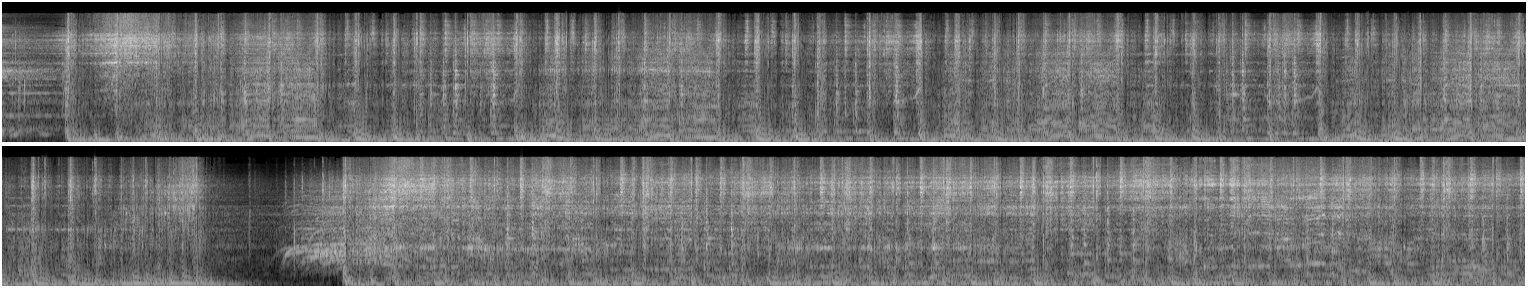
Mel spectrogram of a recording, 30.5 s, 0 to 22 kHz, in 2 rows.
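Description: Live electro-pop band playing an instrumental passage, with a steady kick-drum beat under synthesizers. The music drops out briefly just after the start and again for about a second about 18 seconds in, then comes back in with a synth line.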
